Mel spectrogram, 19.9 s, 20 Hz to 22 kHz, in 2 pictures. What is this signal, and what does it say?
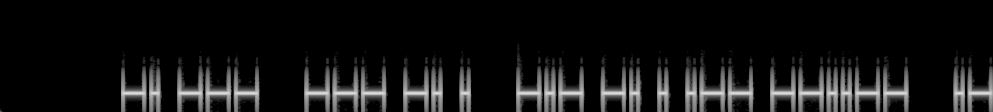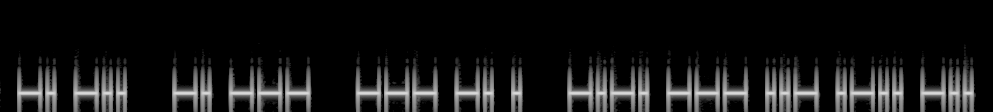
Morse code, heard as a keyed tone, about 17 wpm, 700 Hz. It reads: NO ONE KNEW, AND NO ONE COULD
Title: Sentences from Top 1400 Words 17wpm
